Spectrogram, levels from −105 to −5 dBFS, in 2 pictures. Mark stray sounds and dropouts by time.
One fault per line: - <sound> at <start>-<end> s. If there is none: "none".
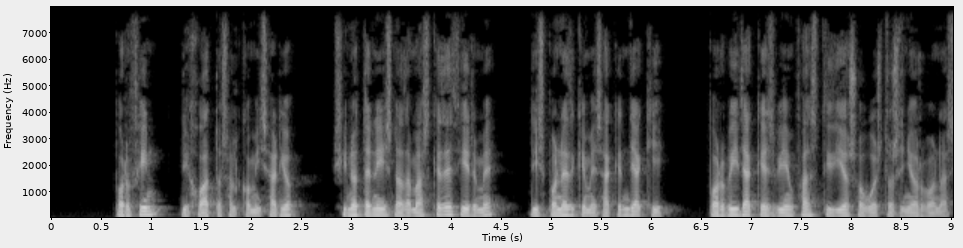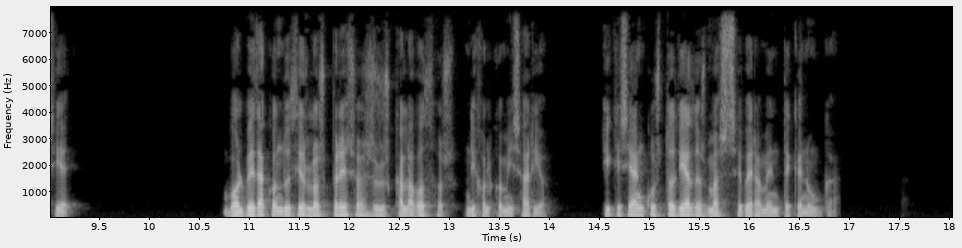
none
